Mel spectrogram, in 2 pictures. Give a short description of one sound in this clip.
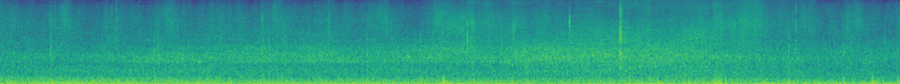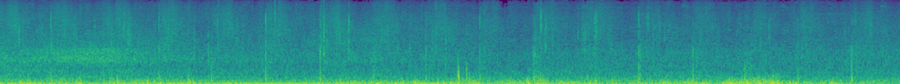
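Wind rumbles steadily across an open outdoor space.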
